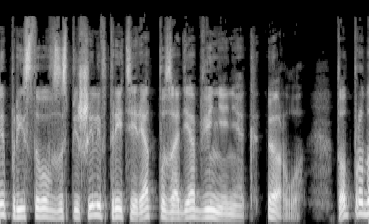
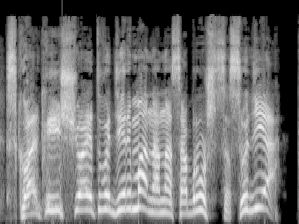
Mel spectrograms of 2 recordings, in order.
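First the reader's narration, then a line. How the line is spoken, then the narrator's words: Shouting. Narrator (Russian): крикнул Эрл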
